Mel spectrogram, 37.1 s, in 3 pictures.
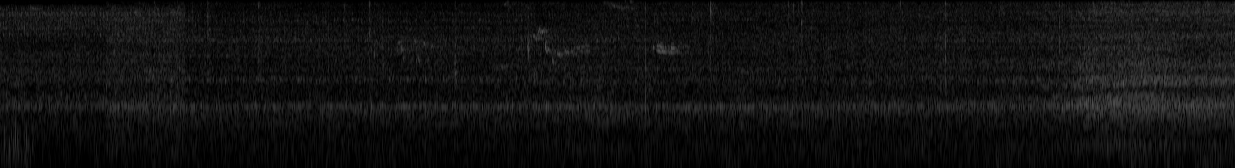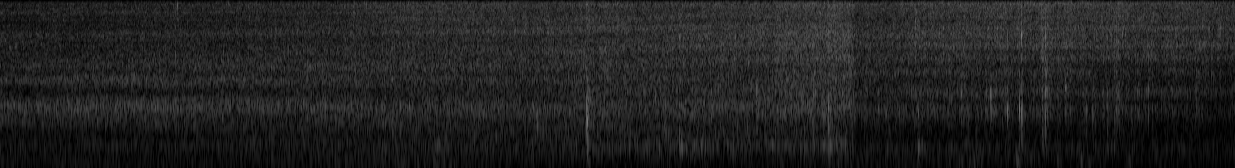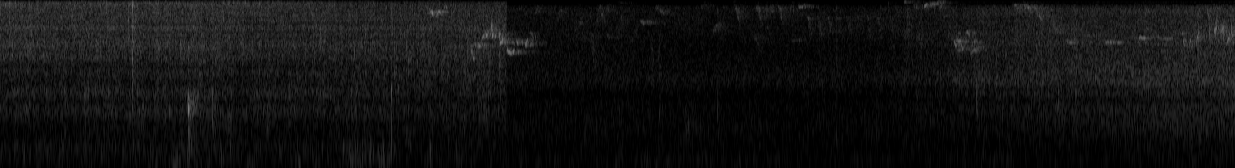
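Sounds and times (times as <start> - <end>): car engine under load: 0.0 - 29.8
water surging around wheels: 0.0 - 29.8, 34.1 - 37.0
water splashing and dripping: 15.2 - 29.8.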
